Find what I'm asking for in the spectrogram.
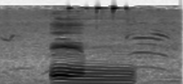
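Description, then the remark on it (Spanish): A single drawn-out meow from a kitten, lasting just under a second with a steady, slightly falling pitch, then quiet background. “Bueno, perdón, no te puedo hacer un episodio largo cuando el gatito y Buda están acá.”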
